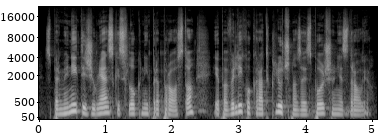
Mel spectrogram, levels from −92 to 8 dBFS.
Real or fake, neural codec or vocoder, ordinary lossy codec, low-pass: real; none; none; none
